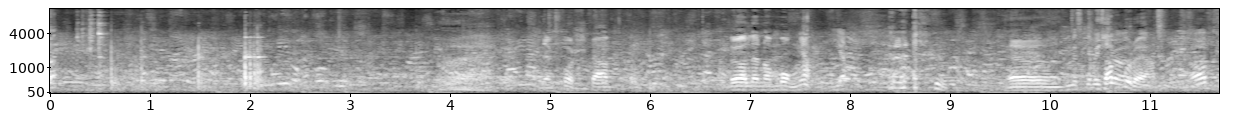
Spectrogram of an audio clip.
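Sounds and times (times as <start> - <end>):
people chattering: 0.0 - 11.6
glasses clinking in a toast: 1.9 - 2.2
speech: 5.2 - 11.6.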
